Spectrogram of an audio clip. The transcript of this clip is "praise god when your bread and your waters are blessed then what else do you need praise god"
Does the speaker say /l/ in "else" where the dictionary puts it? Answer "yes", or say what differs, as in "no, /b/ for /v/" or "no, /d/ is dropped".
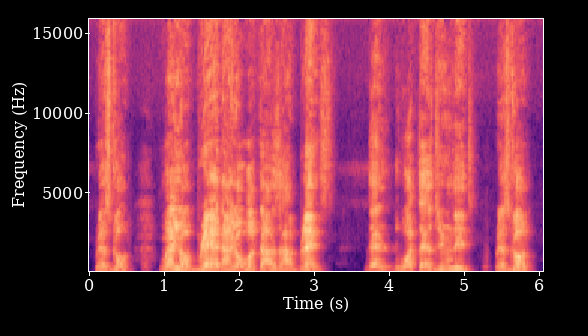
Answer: no, /l/ is dropped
